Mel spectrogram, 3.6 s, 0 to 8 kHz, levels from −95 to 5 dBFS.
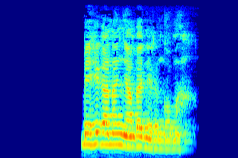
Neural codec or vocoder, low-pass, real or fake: none; 7.2 kHz; real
